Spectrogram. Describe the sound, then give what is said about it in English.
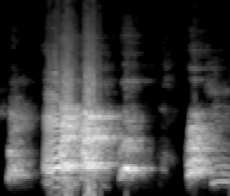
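A dog barks loudly, a few harsh, drawn-out barks with brief pauses between them and no talking. “The dogs remember.”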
